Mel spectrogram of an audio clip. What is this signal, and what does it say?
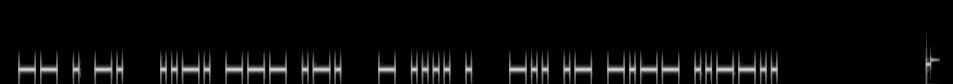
Morse code, heard as a keyed tone, about 22 wpm, 700 Hz. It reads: MEN FOR THE DAY?
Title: Sentences from Top 1400 Words 22wpm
